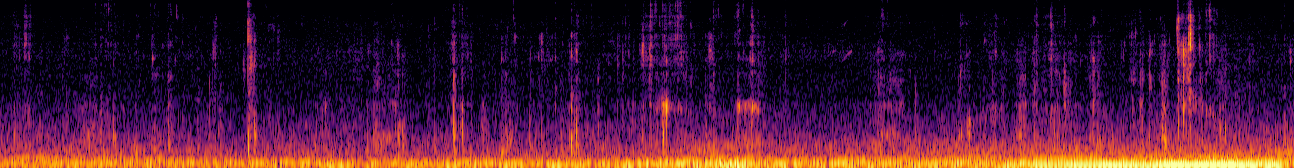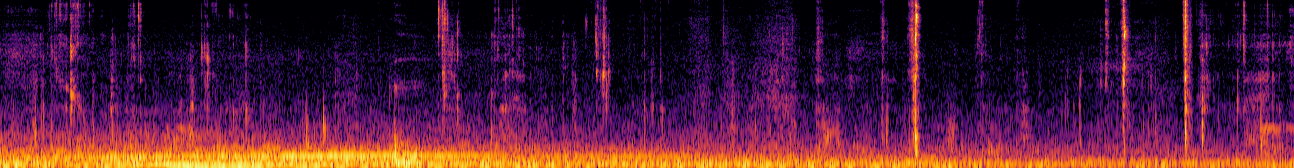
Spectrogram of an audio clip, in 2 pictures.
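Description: Close-miked chewing of a mouthful of McDonald's cheeseburger, with wet mouth clicks and smacks. A few sharper clicks come near the end.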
